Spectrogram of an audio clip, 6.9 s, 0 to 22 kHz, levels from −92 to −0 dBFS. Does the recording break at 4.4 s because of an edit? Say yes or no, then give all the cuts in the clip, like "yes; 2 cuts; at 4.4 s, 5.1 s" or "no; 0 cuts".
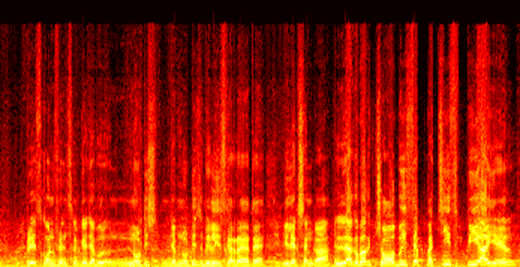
yes; 1 cut; at 4.4 s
